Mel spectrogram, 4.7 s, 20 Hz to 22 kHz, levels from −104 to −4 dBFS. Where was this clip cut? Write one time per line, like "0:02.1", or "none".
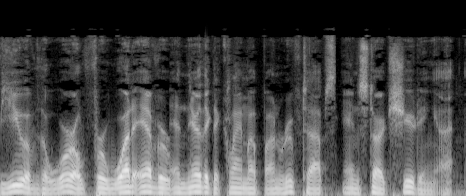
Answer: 0:01.7
0:02.1
0:03.3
